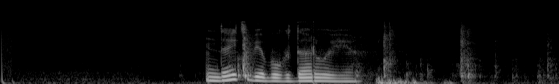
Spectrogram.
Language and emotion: Russian, neutral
